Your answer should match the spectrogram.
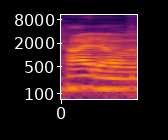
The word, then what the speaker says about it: Kaido: let's name this dog kaido and then they probably incorrectly called him kato probably yeah yeah have been incorrectly we've everyone's been incorrectly pronouncing the name here yeah but no but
